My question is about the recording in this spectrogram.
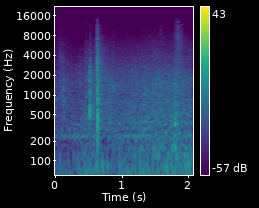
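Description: Plastic blister pack of a brake bleeder kit being grabbed and handled: a few sharp clicks, two close together about half a second in and one near the end, over a steady hiss of room noise.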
